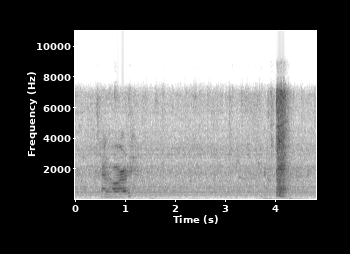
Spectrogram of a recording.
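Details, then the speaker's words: Self-induced sneeze challenge, trying to keep eyes open: a short vocal build-up, then one sharp explosive sneeze burst near the end, over steady running-water and room noise. "today what I'm going to do is make myself sneeze with this thing it's easy and when I sneeze I'm going to try not to make any weird faces or or close my eyes"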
